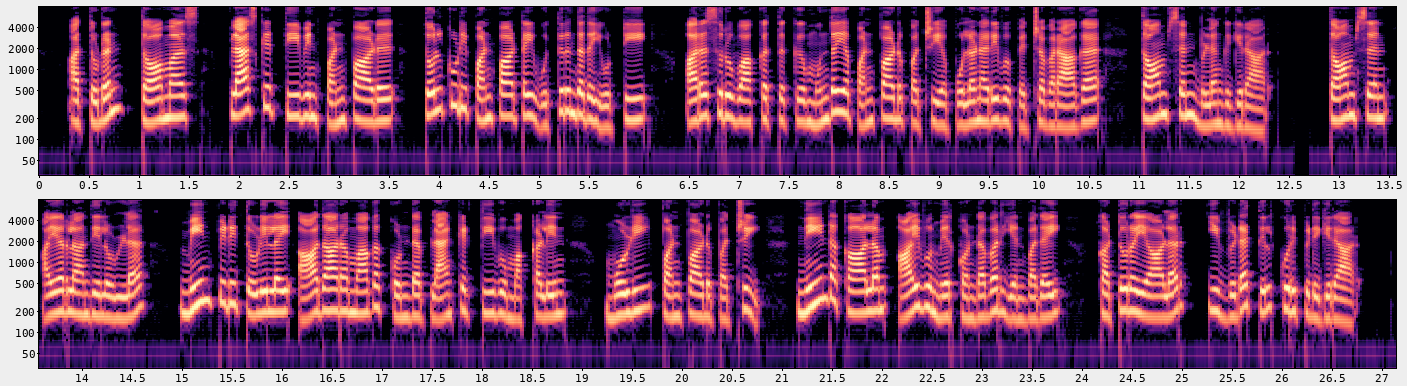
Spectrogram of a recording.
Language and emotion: Tamil, neutral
